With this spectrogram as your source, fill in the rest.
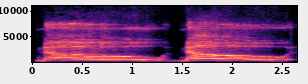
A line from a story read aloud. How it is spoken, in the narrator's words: the kids yelled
